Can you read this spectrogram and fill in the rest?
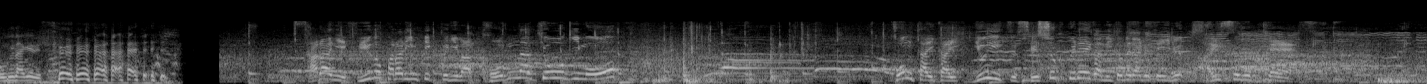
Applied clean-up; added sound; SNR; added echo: none; Bowed string instrument; 13 dB; none.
